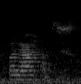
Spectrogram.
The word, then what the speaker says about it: Barajas: just tell me how to pronounce your last name. Barajas.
